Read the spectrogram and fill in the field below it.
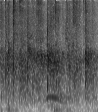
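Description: Steady audience applause as a stand-up comedian is introduced on stage: a dense wash of many hands clapping at constant loudness, with faint cheers and a brief rising whistle-like tone partway through.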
